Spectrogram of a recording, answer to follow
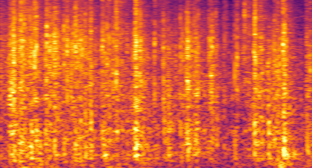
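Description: Paper takeout bag rustling and crinkling loudly as a hand rummages inside it, a dense run of crackles.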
